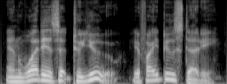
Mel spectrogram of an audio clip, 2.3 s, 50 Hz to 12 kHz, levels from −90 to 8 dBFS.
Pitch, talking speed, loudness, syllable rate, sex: 145 Hz, 265 wpm, -16 LUFS, 5.3 syllables/s, male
